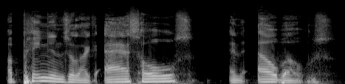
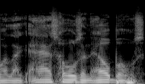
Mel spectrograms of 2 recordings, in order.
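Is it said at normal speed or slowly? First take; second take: slowly; normal speed. First: It is said slowly and deliberately. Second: It is said at normal speed.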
